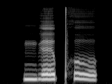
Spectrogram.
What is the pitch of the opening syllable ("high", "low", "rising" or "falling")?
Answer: rising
